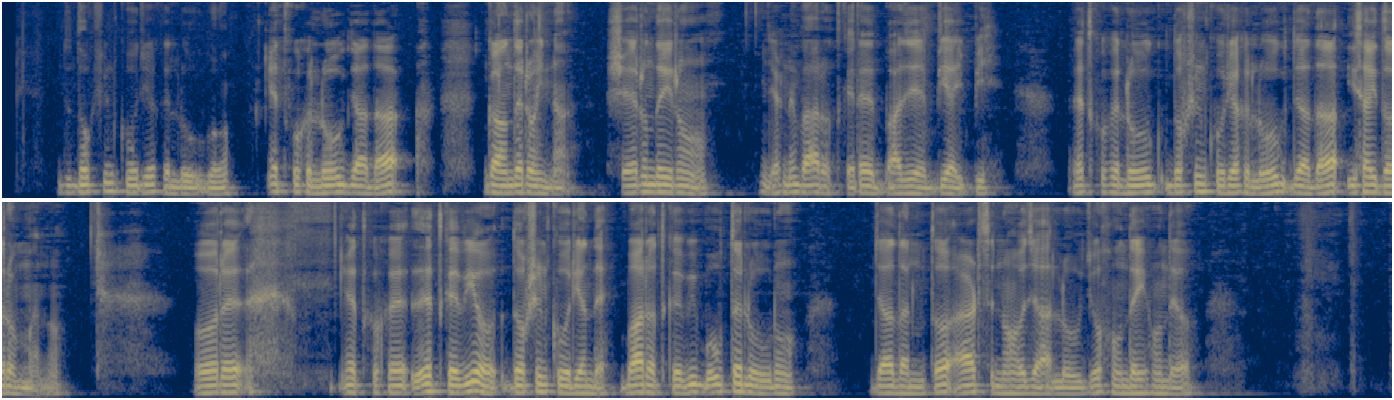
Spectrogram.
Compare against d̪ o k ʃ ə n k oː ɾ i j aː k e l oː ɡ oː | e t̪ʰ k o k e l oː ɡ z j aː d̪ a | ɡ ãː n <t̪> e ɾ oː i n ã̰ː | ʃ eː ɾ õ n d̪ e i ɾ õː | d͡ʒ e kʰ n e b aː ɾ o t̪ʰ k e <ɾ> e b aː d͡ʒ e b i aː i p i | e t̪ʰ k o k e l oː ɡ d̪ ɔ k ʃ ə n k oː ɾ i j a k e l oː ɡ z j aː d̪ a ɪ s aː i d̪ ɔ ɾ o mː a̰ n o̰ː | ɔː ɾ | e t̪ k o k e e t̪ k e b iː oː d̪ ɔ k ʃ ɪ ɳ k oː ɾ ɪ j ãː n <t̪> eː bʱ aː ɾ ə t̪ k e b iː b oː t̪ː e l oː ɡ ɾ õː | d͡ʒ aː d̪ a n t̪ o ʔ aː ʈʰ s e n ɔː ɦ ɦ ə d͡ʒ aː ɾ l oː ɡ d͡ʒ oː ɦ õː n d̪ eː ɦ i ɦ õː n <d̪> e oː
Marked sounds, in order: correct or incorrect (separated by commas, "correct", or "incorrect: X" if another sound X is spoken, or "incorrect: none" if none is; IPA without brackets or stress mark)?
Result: incorrect: d̪, correct, incorrect: d̪, correct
